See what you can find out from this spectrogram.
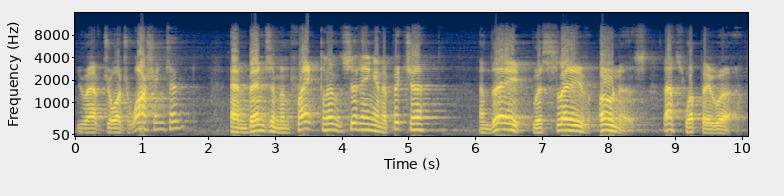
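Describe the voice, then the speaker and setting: Defiant courtroom defendant male actor, deliberate and forceful, big reverberant hall. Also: on the high side, big pitch swings, full character voice. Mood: defiant, insistent. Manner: insistent, deliberate. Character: defiant male defendant demanding his rights. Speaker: reader in staged documentary. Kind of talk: dramatic reading of court transcript. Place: large auditorium. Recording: reverberant auditorium.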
